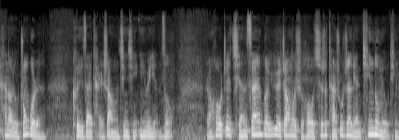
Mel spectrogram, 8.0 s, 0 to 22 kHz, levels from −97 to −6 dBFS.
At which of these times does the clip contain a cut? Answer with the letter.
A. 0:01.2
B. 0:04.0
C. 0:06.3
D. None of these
B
